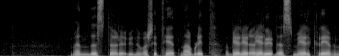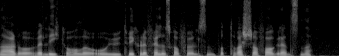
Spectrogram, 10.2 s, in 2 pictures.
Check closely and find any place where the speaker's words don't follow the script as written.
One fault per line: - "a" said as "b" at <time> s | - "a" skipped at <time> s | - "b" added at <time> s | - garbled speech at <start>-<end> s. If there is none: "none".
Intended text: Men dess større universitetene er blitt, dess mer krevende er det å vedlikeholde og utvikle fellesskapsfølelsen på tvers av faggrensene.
- garbled speech at 3.4-4.1 s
